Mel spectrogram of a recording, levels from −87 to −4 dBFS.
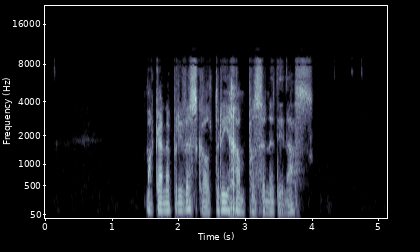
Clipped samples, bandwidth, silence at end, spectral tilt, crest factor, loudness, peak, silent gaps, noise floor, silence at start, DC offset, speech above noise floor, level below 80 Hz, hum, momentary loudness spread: under 0.1%; 9.6 kHz; 1.15 s; -2.5 dB/octave; 28 dB; -25 LUFS; 0 dBFS; none; -81 dBFS; 1.55 s; under 0.1%; 55 dB; -50 dBFS; none; 12 LU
